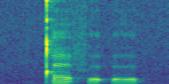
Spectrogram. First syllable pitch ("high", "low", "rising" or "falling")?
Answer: falling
